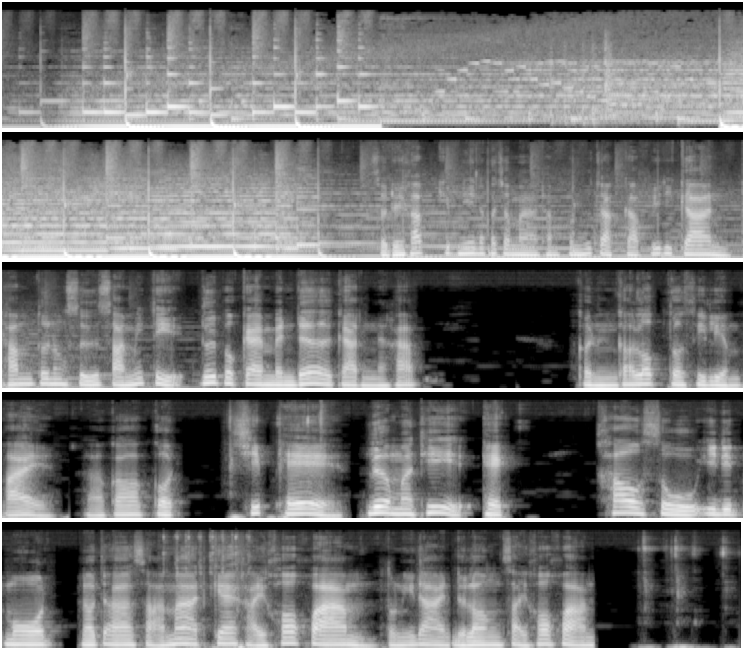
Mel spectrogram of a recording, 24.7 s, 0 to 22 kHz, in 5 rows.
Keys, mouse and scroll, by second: 13.3 click, 14.2 click, 14.2 Delete, 16.6 shift+a, 18.7 click, 19.4 click, 19.4 Tab, 20.7-21.2 BackSpace, 23.9-24.6 typing.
